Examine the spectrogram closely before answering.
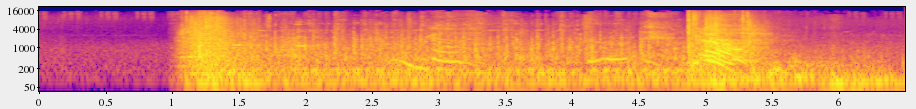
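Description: A heavy stone mechanism grinds as it is turned by a wooden pole.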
